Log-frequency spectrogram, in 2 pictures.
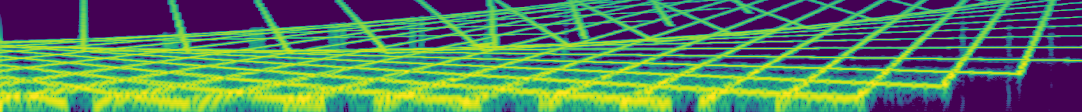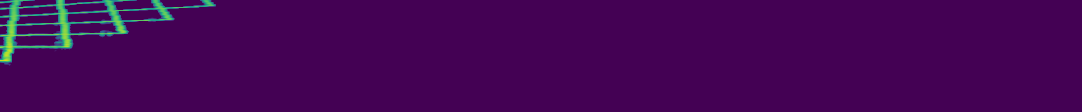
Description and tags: asceninding weirdness
sci-fi, odd, science, fi, weird, fiction, sci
